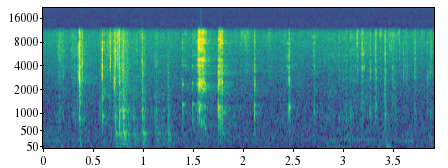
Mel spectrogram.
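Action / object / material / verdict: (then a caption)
scrape / bar of soap shaved by a metal knife blade / soap / none. A metal utility knife blade shaves and scrapes flakes off a palm-sized, solid oval blue bar soap with a scalloped edge, held in the hand. Quiet, crisp, bright scraping strokes and short cutting ticks come in an irregular series, each fading almost instantly against a soft hiss.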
